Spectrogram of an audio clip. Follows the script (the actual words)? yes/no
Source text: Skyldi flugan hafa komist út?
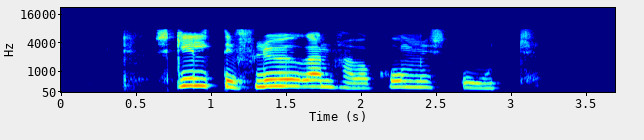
yes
